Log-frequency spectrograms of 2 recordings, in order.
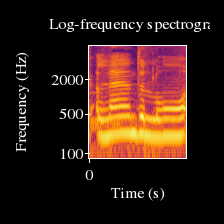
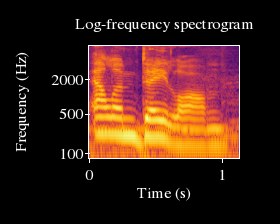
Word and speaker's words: Alain Delon: in een film waar Alain Delon in heeft gespeeld. En We zitten in de dag van de uitspraak. Alain Delon, in het Engels is Alan Delon.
